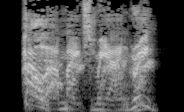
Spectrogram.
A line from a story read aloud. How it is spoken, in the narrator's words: bellowed the machine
